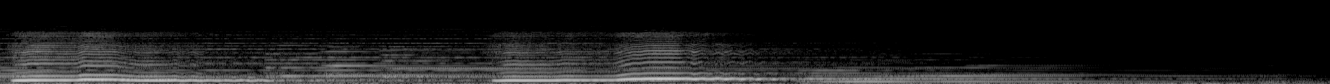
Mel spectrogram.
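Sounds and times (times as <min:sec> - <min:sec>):
lullaby music: 0:00.0 - 0:10.3.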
